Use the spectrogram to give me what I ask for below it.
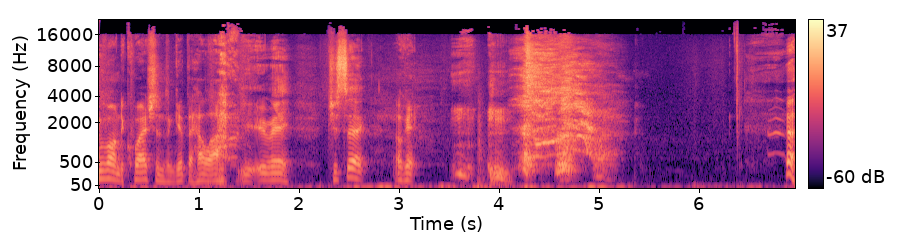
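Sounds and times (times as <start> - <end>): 
speech: 0.0 - 5.2
person coughing: 3.5 - 5.4
person loudly clearing throat: 3.5 - 5.4.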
